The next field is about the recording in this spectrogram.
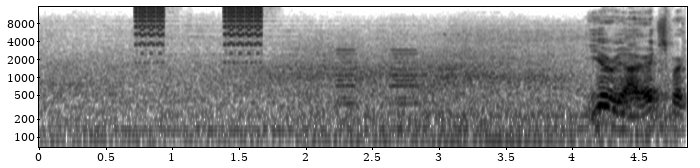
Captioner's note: car alarm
